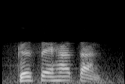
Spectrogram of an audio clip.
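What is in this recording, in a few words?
"kesehatan", Indonesian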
